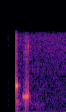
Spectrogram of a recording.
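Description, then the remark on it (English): Two quick keypad tones from a landline house phone as someone dials, each a short steady beep of a different pitch, followed by a faint line hiss. “Okay, I'm trying her on the house phone.”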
